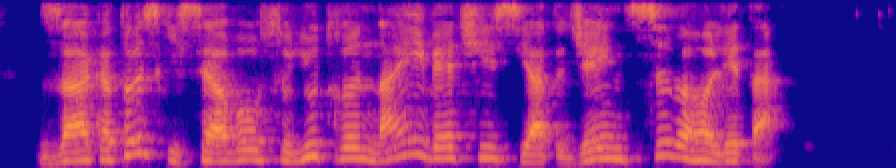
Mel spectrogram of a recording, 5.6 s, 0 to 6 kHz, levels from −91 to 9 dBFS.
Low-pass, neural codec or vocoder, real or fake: 5.4 kHz; none; real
